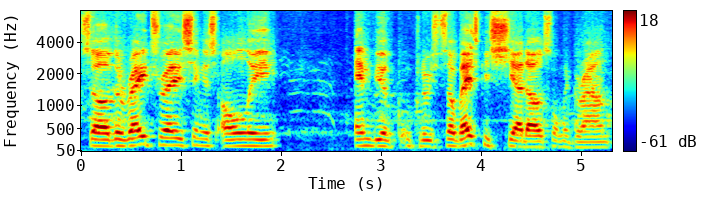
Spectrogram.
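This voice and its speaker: Music plays in the background as the speaker goes at a fairly slow pace with fairly even intonation. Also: man. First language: not English. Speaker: gaming youtuber. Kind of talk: gameplay commentary. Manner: casual, hesitant with fillers.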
